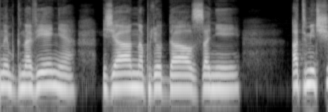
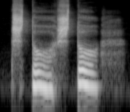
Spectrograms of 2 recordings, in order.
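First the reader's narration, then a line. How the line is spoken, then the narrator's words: Frightened whisper. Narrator (Russian): зашептала она испуганно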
